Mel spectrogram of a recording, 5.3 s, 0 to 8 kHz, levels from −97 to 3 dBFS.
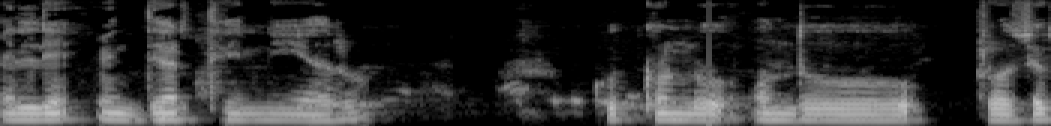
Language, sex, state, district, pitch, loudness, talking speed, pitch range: Kannada, male, Karnataka, Bijapur, 105 Hz, -33 LUFS, 70 wpm, 100-110 Hz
